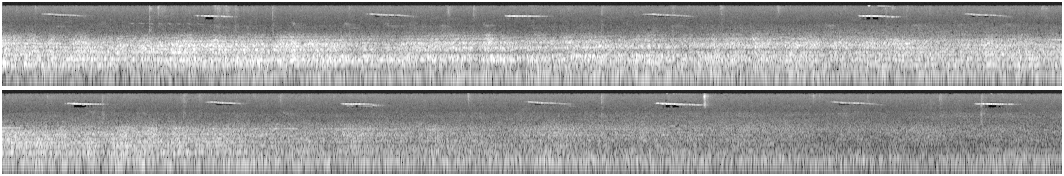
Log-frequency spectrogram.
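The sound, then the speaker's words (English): A loud, sustained jet roar fills the air on a damp morning, a broad rumbling drone that slowly shifts in pitch as the plane passes overhead, with faint birdsong chirping high above it. “That was an incredible roar of that plane this morning.”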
